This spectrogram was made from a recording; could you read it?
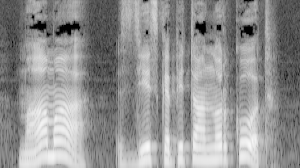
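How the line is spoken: Loud. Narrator (Russian): сказал Питер громко

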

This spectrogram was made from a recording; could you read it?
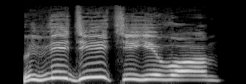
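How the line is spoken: Loud female voice. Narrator (Russian): громко сказала Элайда

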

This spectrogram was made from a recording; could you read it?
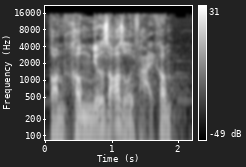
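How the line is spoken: Stern shout over phone. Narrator (Vietnamese): Tiếng hét lớn đầy vẻ nghiêm khắc vang lên từ trong điện thoại

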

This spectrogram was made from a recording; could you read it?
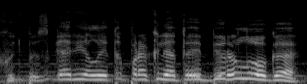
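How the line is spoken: Barely audible whisper. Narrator (Russian): Еле слышно прошептал Акимов

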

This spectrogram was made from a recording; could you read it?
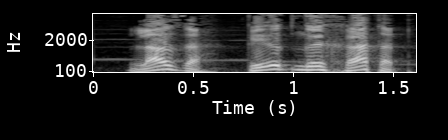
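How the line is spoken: Cold. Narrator (Vietnamese): Văn Thiên Hạo lạnh lùng nói

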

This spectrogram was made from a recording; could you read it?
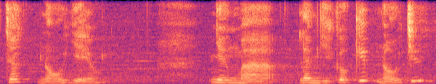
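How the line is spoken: Soft exhaled sigh. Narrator (Vietnamese): Đường Mẫn bất giác khẽ thở hắt ra một hơi

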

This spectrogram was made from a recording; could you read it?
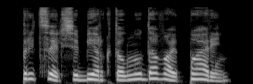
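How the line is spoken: Frightened babbling, spirit. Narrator (Russian): испуганно лепетал дух

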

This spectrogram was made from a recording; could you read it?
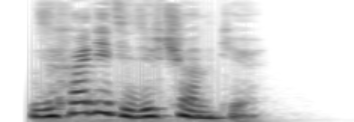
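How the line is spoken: Plain. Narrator (Russian): сказал В

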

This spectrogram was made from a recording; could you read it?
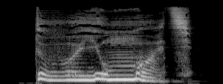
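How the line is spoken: Gasped. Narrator (Russian): выдохнул

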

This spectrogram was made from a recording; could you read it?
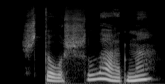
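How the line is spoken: Drawled. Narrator (Russian): протянула я

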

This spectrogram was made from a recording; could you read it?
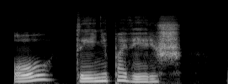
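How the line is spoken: Weary reply. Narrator (Russian): устало отозвался Филипп

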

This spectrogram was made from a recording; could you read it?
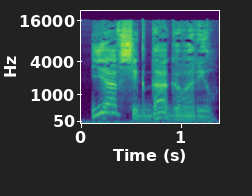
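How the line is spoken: Sigh. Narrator (Russian): вздохнул он

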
